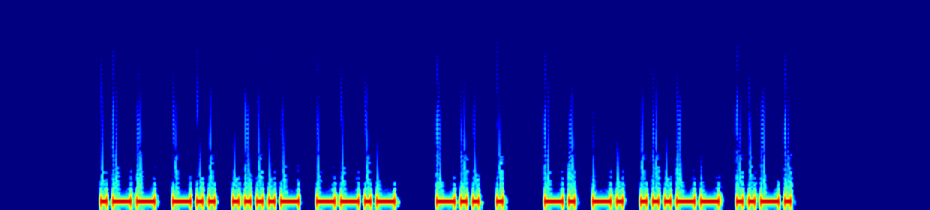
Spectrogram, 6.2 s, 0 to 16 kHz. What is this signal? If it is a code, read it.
Morse code, heard as a keyed tone, about 32 wpm, 700 Hz. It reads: WD4Q DE NN3F
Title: USA Callsign DE Callsign - 4 Characters - 30wpm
